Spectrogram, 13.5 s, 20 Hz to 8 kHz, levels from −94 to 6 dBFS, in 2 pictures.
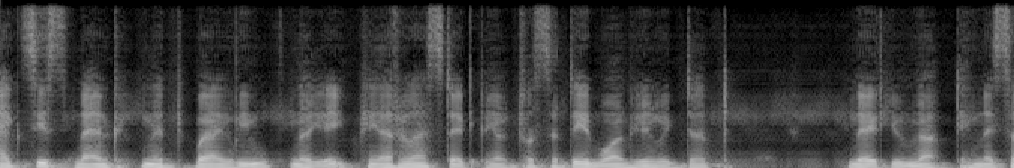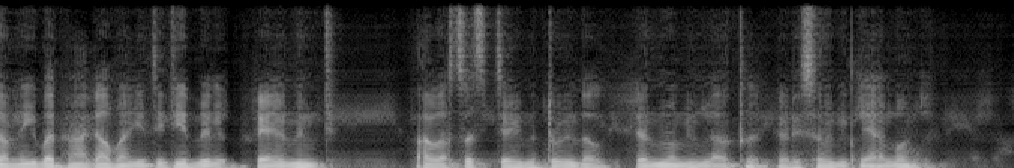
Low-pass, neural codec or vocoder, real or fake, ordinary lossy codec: none; codec, 16 kHz, 0.5 kbps, FreqCodec, larger model; fake; none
